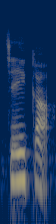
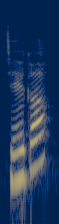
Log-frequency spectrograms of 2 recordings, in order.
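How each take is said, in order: First: Said in the usual way. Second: Llega said as chega, louder, pitch lifting at the end; rising model word. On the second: Shown as a demonstration. Teacher repeats the Korean word louder, rising at the end. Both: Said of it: "Número uno".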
